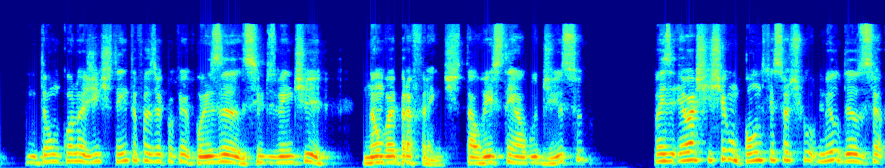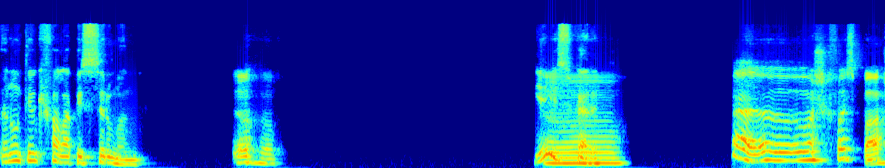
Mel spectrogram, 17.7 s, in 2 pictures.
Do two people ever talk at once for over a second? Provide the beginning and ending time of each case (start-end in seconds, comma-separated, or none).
none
